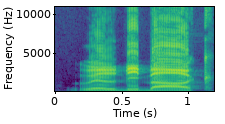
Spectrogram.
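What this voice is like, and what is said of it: Arnold Schwarzenegger impression. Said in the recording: “He does a better Arnold voice ... Yeah, you're so good. You're so good.”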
